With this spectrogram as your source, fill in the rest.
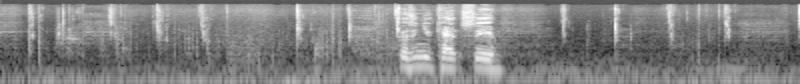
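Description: Someone chews a McRib sandwich with an open mouth, producing soft wet smacking and crunching clicks up close, with a brief spoken phrase in the middle.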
